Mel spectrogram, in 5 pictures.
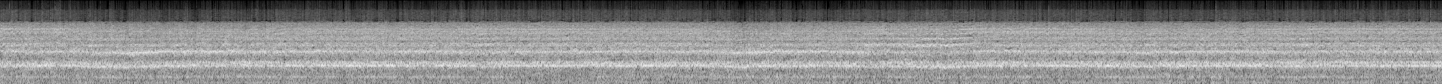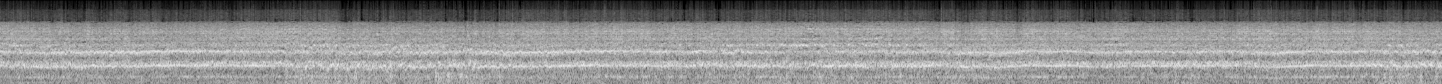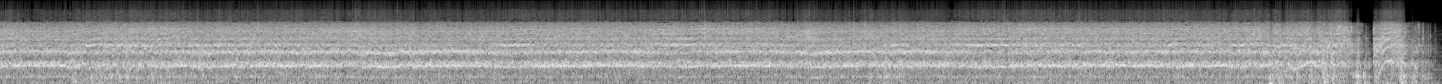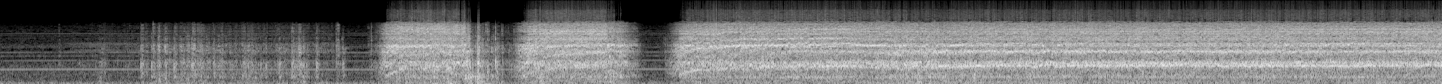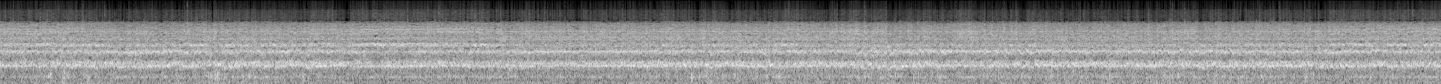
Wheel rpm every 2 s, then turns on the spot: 220, 230, 230, 230, 220, 230, 230, 220, 230, 210, 230, 230, 230, 230, 230, 220, 220, 230, 230, 230, 220, 80, 10, 70, 110, 160, 220, 230, 230, 230, 230, 230, 230, 230, 230, 230.
44-46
